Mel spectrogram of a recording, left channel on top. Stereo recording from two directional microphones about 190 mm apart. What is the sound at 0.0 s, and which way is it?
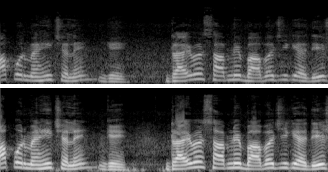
Speech, 45° right (ahead or behind).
